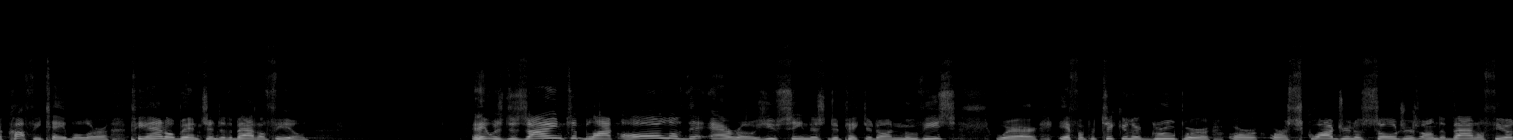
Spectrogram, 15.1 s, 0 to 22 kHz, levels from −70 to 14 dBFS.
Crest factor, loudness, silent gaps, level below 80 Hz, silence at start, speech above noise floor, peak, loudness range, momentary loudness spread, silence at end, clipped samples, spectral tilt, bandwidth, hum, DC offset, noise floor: 18 dB; -32 LUFS; none; -72 dBFS; 0 s; 42 dB; -14 dBFS; 2 LU; 6 LU; 0 s; under 0.1%; -5 dB/octave; 14.5 kHz; none; under 0.1%; -74 dBFS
